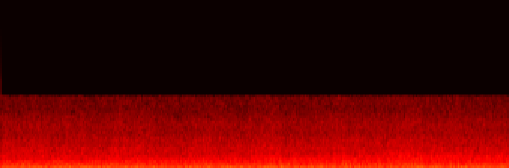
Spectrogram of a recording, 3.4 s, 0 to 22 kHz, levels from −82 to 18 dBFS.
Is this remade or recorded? recorded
